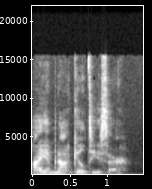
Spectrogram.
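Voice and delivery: very quiet, calm, low, soft voice. Speaker recounts a woman asked to offer a plea, retelling a calm, soft voice. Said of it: "super calm, soft voice".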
